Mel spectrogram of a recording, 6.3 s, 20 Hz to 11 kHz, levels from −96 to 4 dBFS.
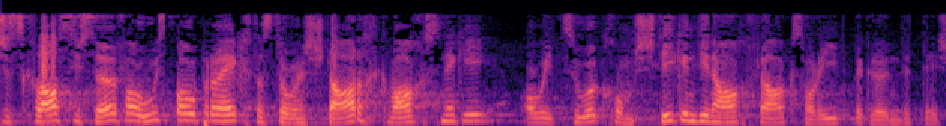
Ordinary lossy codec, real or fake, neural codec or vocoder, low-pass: none; real; none; 7.2 kHz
